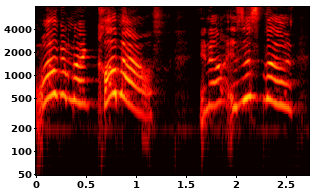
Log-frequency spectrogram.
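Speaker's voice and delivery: high, squeaky cartoon voice. Retelling how a bro-like guy greeted them, the speaker does a Mickey Mouse voice. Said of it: "spits you with like Mickey Mouse voice".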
